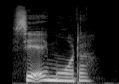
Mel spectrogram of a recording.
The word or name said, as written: seriemorder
